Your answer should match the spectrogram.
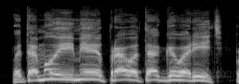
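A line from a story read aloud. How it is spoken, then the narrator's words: Grumbling mutter. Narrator (Russian): пробурчал Михалыч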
